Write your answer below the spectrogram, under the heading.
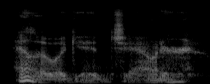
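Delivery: words hissed out. A character stares at a dead man and greets him, hissing. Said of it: "He he just hisses out".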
